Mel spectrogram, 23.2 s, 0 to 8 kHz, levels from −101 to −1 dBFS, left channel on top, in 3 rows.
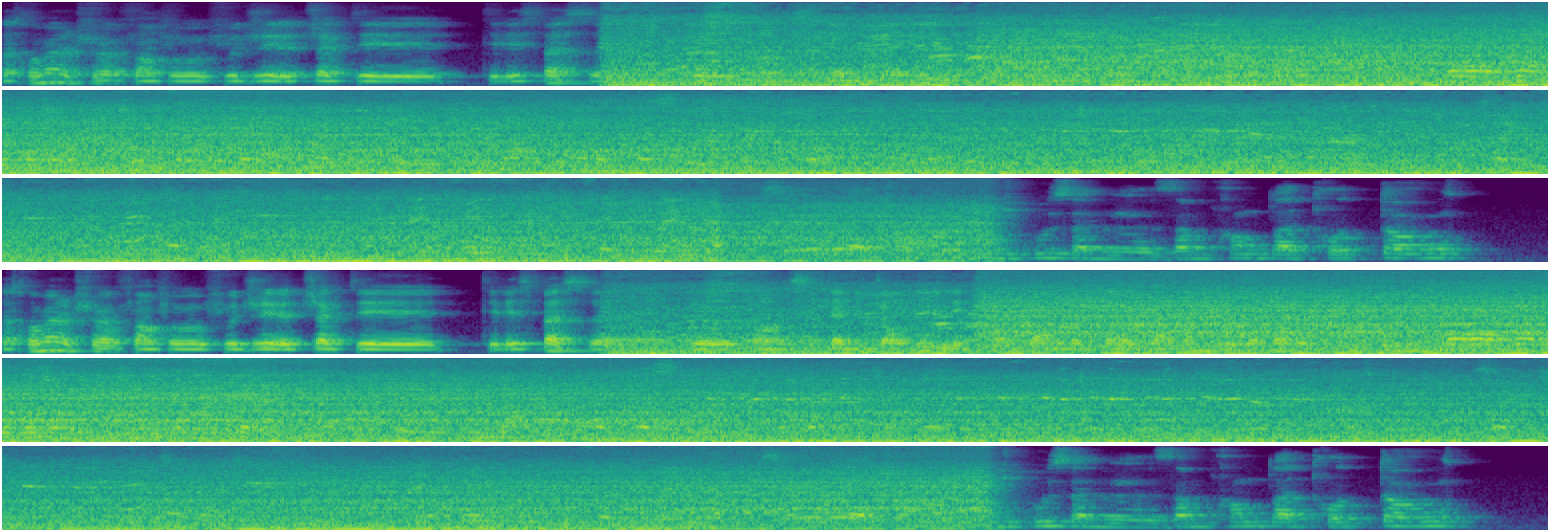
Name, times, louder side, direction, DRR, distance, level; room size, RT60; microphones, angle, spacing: voice 1, 0.0-7.5 10.1-10.3, right 6 dB, 65° right, 0.4 m, -22 dB
sound 1, 3.0-19.1, left 1 dB, 20° left, 0.6 m, -20 dB
sound 2, 4.8-20.4, right 2 dB, 85° right, 1.5 m, -22 dB
voice 2, 7.2-17.9 18.5-22.7, right 1 dB, 30° right, 2.3 m, -27 dB
10.0 x 3.5 x 2.8 m
head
